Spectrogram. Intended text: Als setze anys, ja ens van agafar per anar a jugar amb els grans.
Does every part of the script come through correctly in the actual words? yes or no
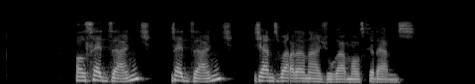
no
